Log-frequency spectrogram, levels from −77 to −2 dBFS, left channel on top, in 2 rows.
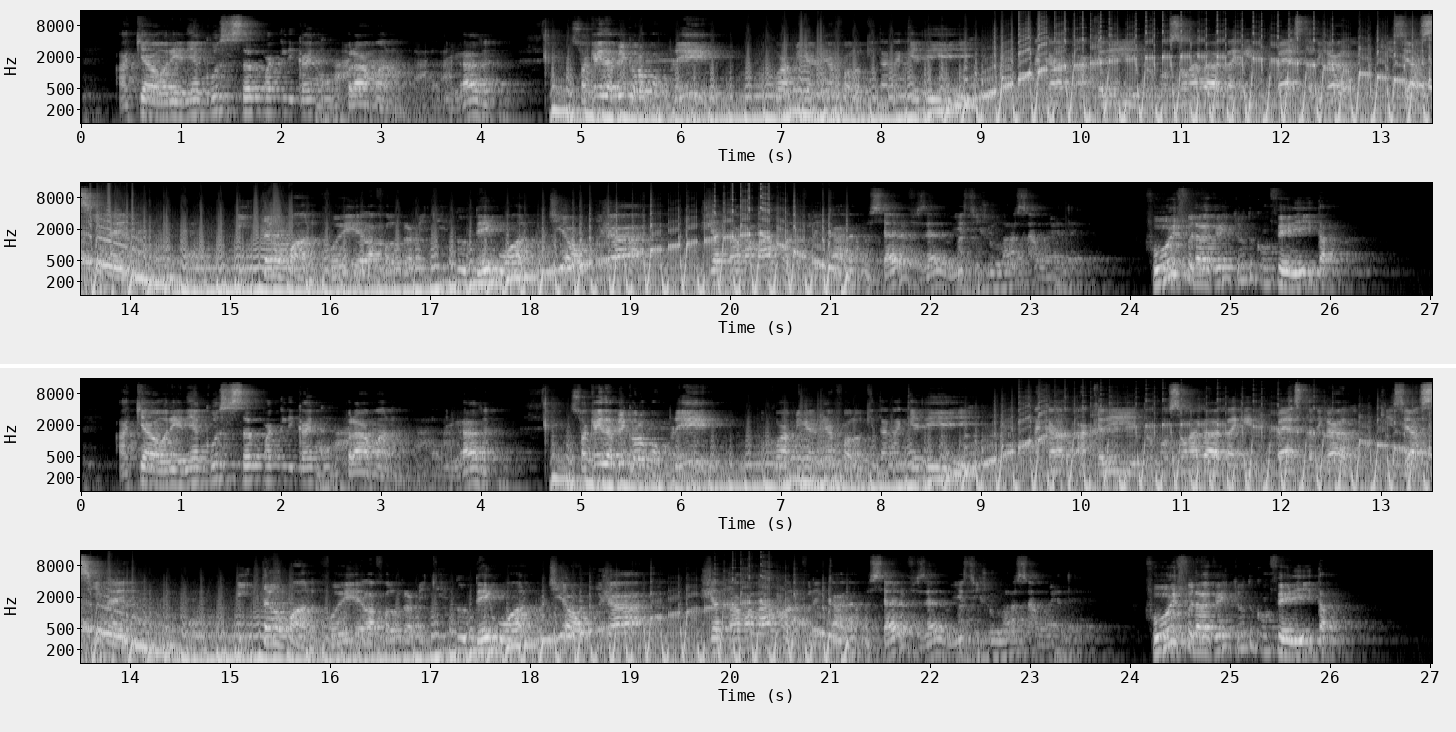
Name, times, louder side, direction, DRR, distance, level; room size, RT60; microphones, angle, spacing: voice 1, 0.3-3.1 3.5-4.1 4.6-6.3 6.8-9.0 9.5-14.0 15.1-19.1 19.7-22.6 23.0-23.3 24.2-25.9, right 1 dB, 15° right, 1 dB, 1.5 m, -24 dB
voice 2, 2.3-3.8 4.5-4.8 5.3-6.2 13.4-15.0 21.1-21.9 22.2-23.5, left 1 dB, 85° left, 0 dB, 3.6 m, -36 dB
sound 1, 4.7-21.2, left 2 dB, 30° left, 0.5 m, -22 dB
28.0 x 10.0 x 2.7 m, 0.96 s
head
